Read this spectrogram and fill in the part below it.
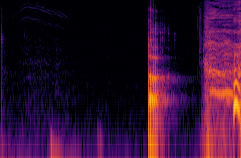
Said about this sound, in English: That was for you guys. I've been holding that burp and I just decided to let it out.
